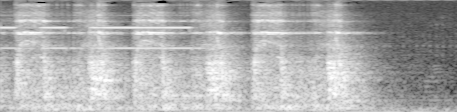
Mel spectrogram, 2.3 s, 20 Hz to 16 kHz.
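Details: Automatic piston CPR device running in 30:2 mode during a demonstration: rapid rhythmic mechanical thumps with a steady high indicator beep, then slowing to a stop as compressions pause for two ventilations.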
